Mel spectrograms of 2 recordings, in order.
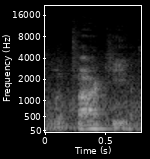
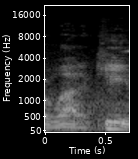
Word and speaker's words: Latakia: the Syrian Port of Latakia or Latakia depending how you want to pronounce it you can say how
